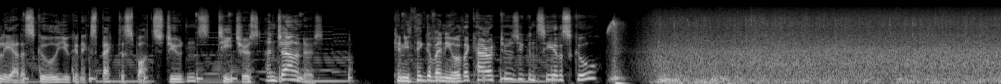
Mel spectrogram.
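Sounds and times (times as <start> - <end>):
speech: 0.0 - 6.7
rain pouring: 6.4 - 10.0
thunder rumble: 6.4 - 10.0.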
